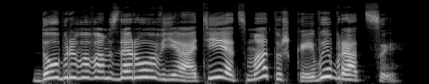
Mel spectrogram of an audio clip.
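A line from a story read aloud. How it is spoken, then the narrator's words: Shouted. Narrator (Russian): Янчик-мизинчик закричал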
